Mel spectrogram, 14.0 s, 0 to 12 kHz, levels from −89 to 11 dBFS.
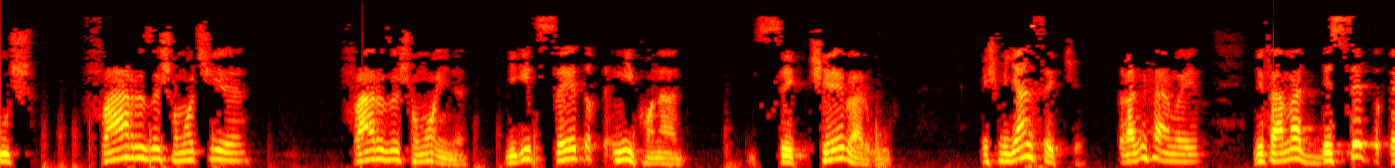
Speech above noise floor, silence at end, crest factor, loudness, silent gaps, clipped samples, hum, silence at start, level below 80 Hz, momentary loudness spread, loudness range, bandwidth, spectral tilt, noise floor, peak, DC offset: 50 dB; 0 s; 18 dB; -17 LUFS; none; under 0.1%; none; 0 s; -50 dBFS; 14 LU; 3 LU; 8.8 kHz; -6 dB/octave; -66 dBFS; 0 dBFS; under 0.1%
